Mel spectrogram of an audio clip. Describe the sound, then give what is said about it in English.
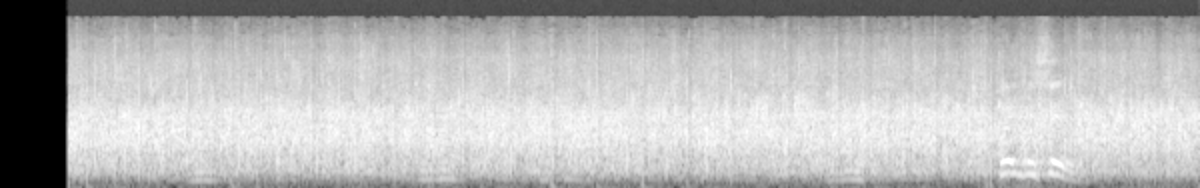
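Sustained audience applause, a dense wash of clapping hands from a large crowd that starts abruptly and stays steady and loud throughout, with faint voices murmuring underneath near the end. “Thanks for the applause.”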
